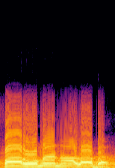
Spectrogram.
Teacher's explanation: Fa itu bibir, ro lidah, ujung lidah, ma bibir, na lidah, la lidah, ba bibir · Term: izlaq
